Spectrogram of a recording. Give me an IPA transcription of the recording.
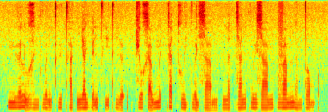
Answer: m ɨ˨˦ ə̯ l ṵ˧˨ ɣ ə̤˨˩ n k w ə̰ː˧˨ ŋ t̪ʰ ɨ˨˦ t̪ʰ a˨˩ k̚ ɲ a˧ j ɗ ə̰˧˥ n t̪ʰ ḭ˧˥ t̪ʰ ḭ˧˨ ə̯ ʔ | t͡ɕ o˧ x a̰˧˥ w m ə˦˥ t̚ k a˦˥ t̚ x u˨˦ j k w ə̰˧˨ j s a˧˩˨ m | n a˨˩ t̚ z a˨˦ n k w ɨ˧ z a˨˦ m | v a˨˦ m n a̤˨˩ m t̪ ɔ̰˧˨ m ʔ

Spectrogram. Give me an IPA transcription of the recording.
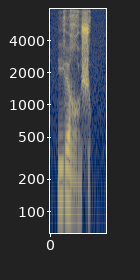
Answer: j ɪ ʁ o̤ ʃ

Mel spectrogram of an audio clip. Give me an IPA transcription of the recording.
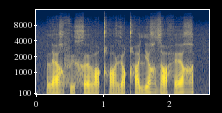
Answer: l æ ʁ f y x œ β ɑ qʰ ɑ ɣ y qʰ e lʲ ɛ ʁ z ɑ h ɛ ʁ

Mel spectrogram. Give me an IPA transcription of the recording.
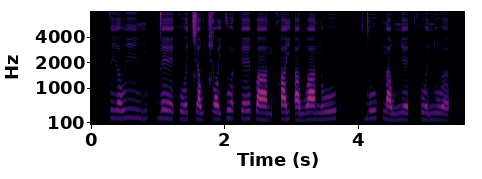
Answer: t̪ i˧ ə̯ ʋ iː˥˨ m | d eː˥˨ k u˩˧ ə̯ t͡ɕ a˧˩ w t͡ɕ ɔː˧˩ j t̪ u˥˨ ə̯ k eː˧˥ p aː˧˩ n kʰ a˧˥ j ʔ a˩ w ʋ aː˧ n ʋ u˧˥ | d uː˧˥ p̚ n a˩ w ɲ eː˧ t̚ kʰ u˧˩ ə̯ ɲ u˧˩ ə̯

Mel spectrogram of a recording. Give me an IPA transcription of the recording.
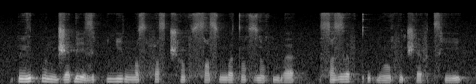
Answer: p ĩ z kʷ ɐ n d͡ʒ ɛ ɗ i z | ʎ i ŋʷ ɨ sˤ f e sˤ t͡ʃʰ õ f sˤ e sˤ ŋʷ ɐ t ɔ̃ sˤ z õ f m b ɐ | sˤ ɐ z l ə f kʷʼ ɐ b ɔ̃ f ə̃ t͡ʃʰ ɛ f t͡sʰ i

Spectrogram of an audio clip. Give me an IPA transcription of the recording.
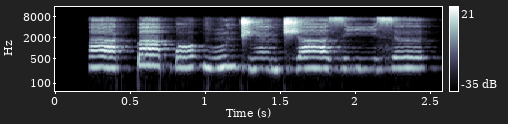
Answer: a˦˨ k͡p a˦ ɓ ɔ˨˦ ɡ ũ˨˦ d͡ʒ ɛ̃˨ d͡ʒ aː˧ z iː˨ z ə˦

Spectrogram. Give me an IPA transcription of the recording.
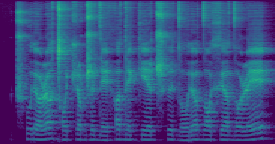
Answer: ʈ͡ʂʰ u ɾʲ ɔ ɭ ʌ ɡ͡ǀ ɔ t͡ʃ ɔ ɖ͡ʐ ɨ d e h ʌ d e kʲ e ʈ͡ʂʰ ɨ d o ɾʲ ɔ d ɔ xʲ ʌ d o ɭ e

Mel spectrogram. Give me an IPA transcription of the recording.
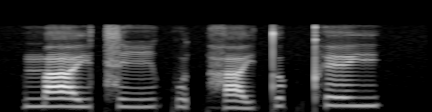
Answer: m aː˧ j t͡s iː˨˧ kʷ ɐ˨ t̚ h aː˨˩ j t̪ ʊ˥ k̚ pʰ e˥ j

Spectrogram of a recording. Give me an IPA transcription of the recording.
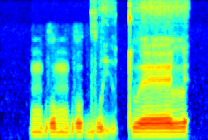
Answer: m b o m b o ɡ w ḭ tʷ ɛ l

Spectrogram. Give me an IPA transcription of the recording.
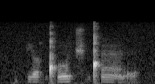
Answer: pʲ ɔ ǃʼ õ t͡ʃ ǃʼ æ̃ r

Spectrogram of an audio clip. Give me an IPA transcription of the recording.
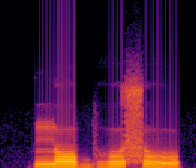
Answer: n o bʱ u s u

